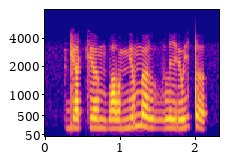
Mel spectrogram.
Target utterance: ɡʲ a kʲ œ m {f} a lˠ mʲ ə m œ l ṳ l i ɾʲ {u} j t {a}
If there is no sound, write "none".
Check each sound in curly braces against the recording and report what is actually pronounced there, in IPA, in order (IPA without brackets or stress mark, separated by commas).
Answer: b, u, ə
